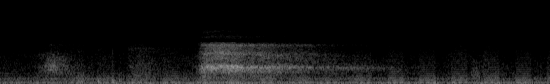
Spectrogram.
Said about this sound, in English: If you just close your eyes, but not too tightly, and like we did this morning, just focus on your breathing for a couple of minutes. Maybe take several real deep breaths.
